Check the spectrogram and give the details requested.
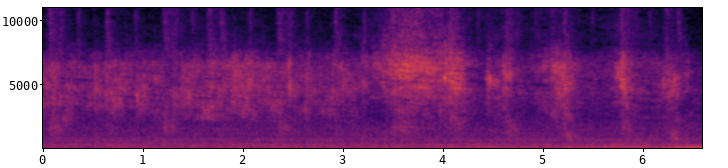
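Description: Prawns sizzling in hot oil in an aluminium kadai. From about three and a half seconds in, a spatula stirs them, scraping against the pan in several short strokes.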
